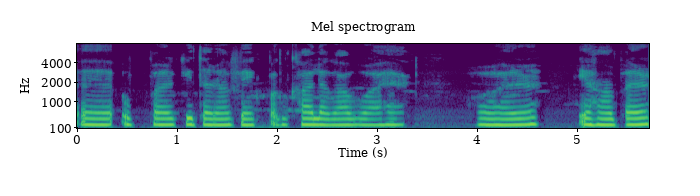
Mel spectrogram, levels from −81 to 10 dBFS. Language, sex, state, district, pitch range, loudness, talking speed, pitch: Hindi, female, Delhi, New Delhi, 205-215 Hz, -14 LUFS, 135 wpm, 210 Hz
